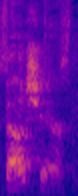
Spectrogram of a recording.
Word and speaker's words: Belshir: It's just Belshire. Yeah, Belshire. Yeah, if it was Shire, there'd be an E at the end.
